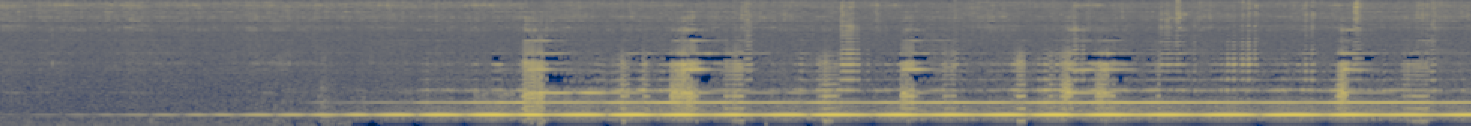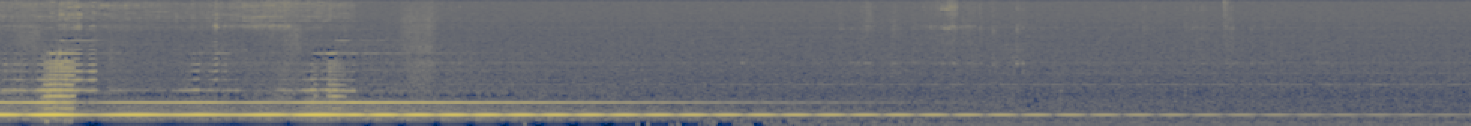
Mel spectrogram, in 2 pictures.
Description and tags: Making my singing bowl sing
singing, bell, tibetan, sing, ringong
